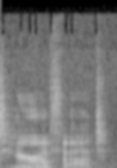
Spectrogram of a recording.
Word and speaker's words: hierophant: said hero once so I'm actually says hero fat so it is hero okay then Persona said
